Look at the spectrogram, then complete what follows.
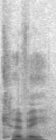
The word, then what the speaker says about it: Crovie: Again, it will be Crovie on the map, but it's pronounced Crovie.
